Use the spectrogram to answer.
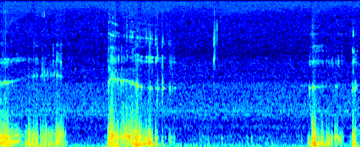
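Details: Stomach growling (borborygmi): low rumbling, gurgling bursts in three episodes from gut movement, a normal digestive sound.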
